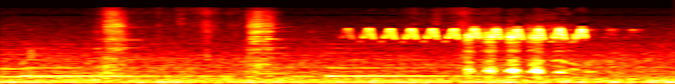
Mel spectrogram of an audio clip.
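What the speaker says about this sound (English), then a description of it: "The goat!" A goat tethered by a rope bleats in the Broken Sword adventure game, a quick run of high, nasal bleat pulses in the second half over a steady low background hum.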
